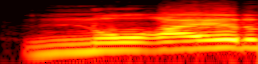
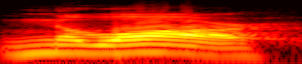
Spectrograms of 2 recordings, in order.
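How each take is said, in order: First: It is said 'no-ayer' with no 'w' sound. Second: It is said 'nwar' with a 'w' sound. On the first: The speaker calls it wrong. "नोआयर नहीं" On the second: The speaker calls it right. "इसमें व की आवाज आएगी"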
